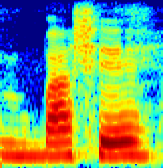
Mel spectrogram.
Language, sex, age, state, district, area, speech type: Bengali, female, 60+, West Bengal, Birbhum, urban, spontaneous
